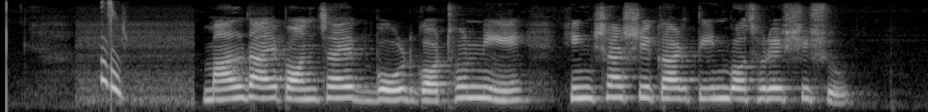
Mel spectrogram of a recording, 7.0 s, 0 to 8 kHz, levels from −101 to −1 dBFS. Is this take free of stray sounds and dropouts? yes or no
no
